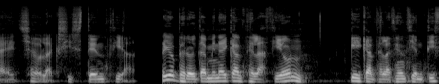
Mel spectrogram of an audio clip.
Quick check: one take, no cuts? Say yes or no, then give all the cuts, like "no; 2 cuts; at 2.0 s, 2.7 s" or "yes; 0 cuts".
no; 1 cut; at 1.5 s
